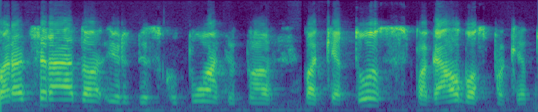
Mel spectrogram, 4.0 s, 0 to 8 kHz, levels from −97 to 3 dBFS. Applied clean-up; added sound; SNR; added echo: none; none; none; none.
